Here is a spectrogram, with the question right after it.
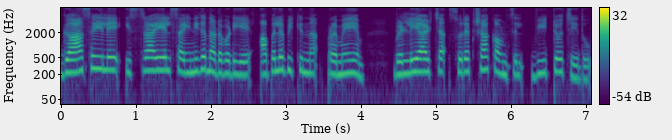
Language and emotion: Malayalam, neutral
